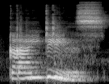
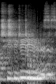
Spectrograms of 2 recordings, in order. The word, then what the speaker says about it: chitinous: How to pronounce this word? Chitinous, right? It's not chitinous, it is chitinous.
